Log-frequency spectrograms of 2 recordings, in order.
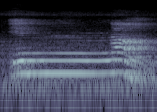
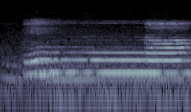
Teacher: hukum bacaan ghunna karena ada nun yang bertasydid dan cara bacanya ditahan serta dengung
